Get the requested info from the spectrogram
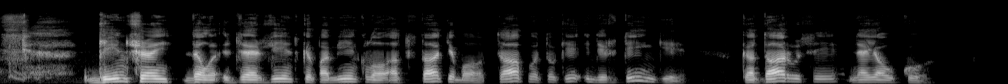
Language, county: Lithuanian, Klaipėda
